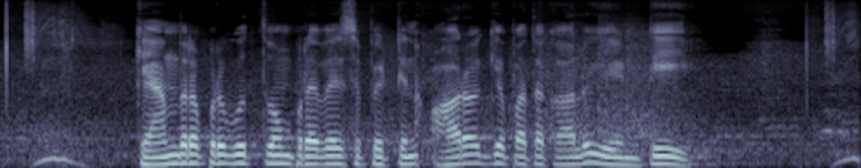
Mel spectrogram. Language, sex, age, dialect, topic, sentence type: Telugu, male, 31-35, Utterandhra, banking, question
